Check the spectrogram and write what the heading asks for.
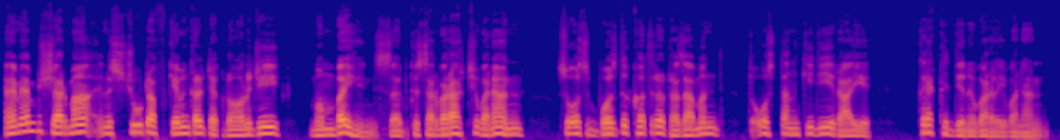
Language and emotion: Kashmiri, neutral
